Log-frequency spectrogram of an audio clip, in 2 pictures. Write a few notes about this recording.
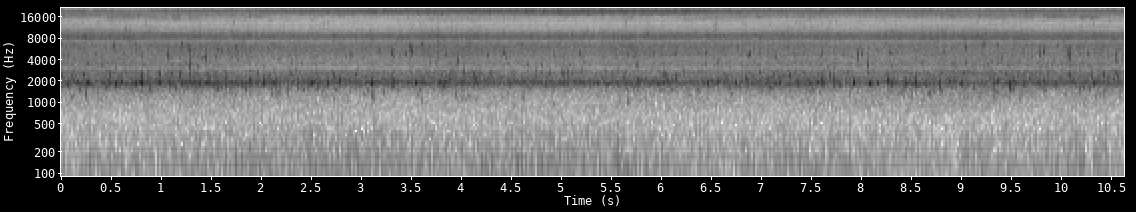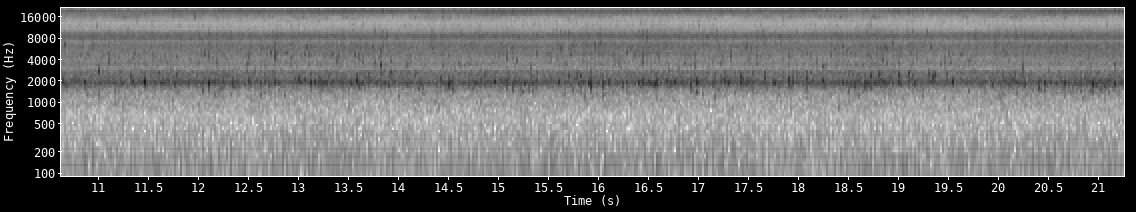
Hydrophone recording of the Rokytka river. The recording became a part of the sound installation "Stream" at the festival M3 - Art in Space in Prague, 2019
